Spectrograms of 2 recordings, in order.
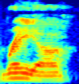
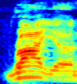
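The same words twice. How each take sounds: First: "Raya" said RAY-uh; the wrong "Raya", first syllable like "ray"; mispronunciation. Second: "Raya" said RYE-uh; correct pronunciation. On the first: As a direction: say "Raya" with an "ay" as in day. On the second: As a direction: say "Raya" firmly with a long "eye" vowel. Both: Shown as a demonstration. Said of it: "they're saying it wrong".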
